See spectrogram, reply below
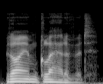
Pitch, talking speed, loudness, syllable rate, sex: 105 Hz, 345 wpm, -16 LUFS, 6.5 syllables/s, male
